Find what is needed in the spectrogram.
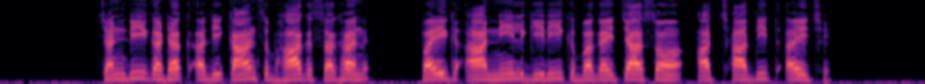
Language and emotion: Maithili, neutral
